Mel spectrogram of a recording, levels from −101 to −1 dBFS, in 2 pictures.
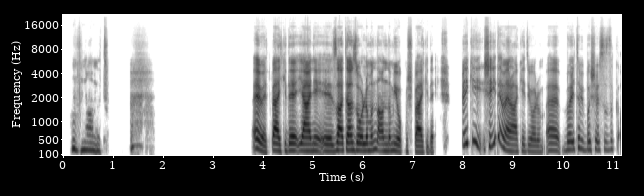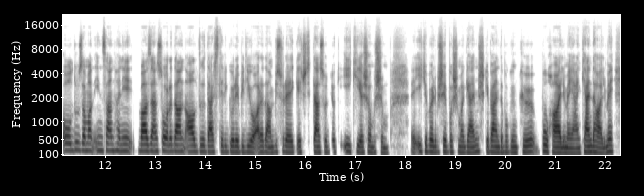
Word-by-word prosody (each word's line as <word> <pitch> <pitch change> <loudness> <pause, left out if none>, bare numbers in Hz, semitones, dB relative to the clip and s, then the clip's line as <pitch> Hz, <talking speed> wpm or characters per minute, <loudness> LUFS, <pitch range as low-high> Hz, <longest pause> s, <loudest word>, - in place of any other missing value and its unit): Hı 250 - 0
hı. 210 -1 -2
Anladım 185 -4 -6 2.9
Evet, 190 -12 +5
belki 200 -1 +6
de, 200 - +3
yani, 190 -1 +7
eee, 185 -1 +3
zaten 210 +2 +8
zorlamanın 205 +1 +3
anlamı 190 0 +1
yokmuş 170 -2 -2
belki 160 -1 +5
de. 145 - -3 0.6
Peki 390 - -1
şeyi 315 +5 +1
de 295 - +1
merak 180 -2 +2
ediyorum, 170 -3 -6
eee, 195 -1 -1
böyle, 220 +1 -1
tabii, 245 -3 -6
başarısızlık 220 +1 -7
olduğu 200 +2 -5
zaman 195 -1 -4
insan, 195 -1 -6
hani, 185 -1 -8
bazen 185 -1 +1
sonradan 180 -1 -2
aldığı 170 0 -3
dersleri 160 0 -4
görebiliyor, 160 -1 -3
aradan 155 -2 -3
bir 160 - -11
süre 155 -2 -4
geçtikten 155 +1 -5
sonra 155 0 -10
diyor 160 -1 -10
ki - - -34
iyi 175 -1 -7
yaşamışım, 150 -3 -6 0.4
eee, - - -7
iyi 175 - -7
ki 180 0 -6
böyle 160 -2 -1
bir 155 - -13
şey 165 0 -4
başıma 155 -1 -6
gelmiş 150 +3 -5
ki 160 - -6
ben 155 -1 -1
de 155 - -6
bugünkü 155 +2 -5
bu 175 -2 0
hâlime, 145 -2 +1
yani, 130 0 -5
kendi 160 +1 +1
hâlime 150 +3 -2
175 Hz, 155 wpm, -23 LUFS, 160-195 Hz, 2.9 s, zaten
